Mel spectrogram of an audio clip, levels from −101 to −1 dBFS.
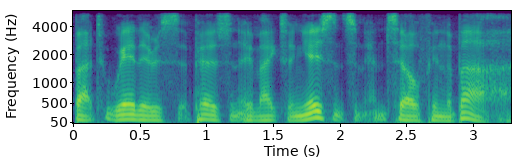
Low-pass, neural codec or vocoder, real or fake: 5.4 kHz; codec, 24 kHz, 0.9 kbps, WavTokenizer, small release; fake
